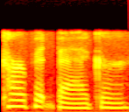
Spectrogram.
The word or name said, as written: carpetbagger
